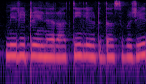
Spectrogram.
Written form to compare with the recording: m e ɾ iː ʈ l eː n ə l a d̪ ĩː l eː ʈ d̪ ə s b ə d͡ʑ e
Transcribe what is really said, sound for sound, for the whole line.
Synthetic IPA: m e ɾ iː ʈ ɾ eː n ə ɾ a t̪ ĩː l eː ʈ d̪ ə s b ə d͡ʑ e

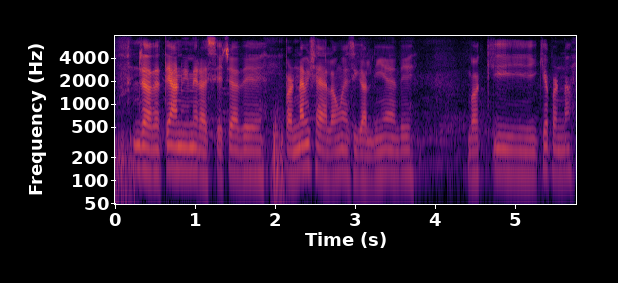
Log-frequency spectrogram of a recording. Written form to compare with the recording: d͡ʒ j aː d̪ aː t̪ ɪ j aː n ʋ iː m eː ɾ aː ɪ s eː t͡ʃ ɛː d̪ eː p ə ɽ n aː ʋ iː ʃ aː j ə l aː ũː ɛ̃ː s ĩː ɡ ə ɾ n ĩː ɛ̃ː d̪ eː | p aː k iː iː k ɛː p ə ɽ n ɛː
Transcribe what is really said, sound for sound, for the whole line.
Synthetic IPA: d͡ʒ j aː d̪ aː t̪ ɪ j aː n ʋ iː m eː ɾ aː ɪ s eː t͡ʃ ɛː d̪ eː p ə ɽ n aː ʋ iː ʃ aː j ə l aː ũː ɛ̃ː s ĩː ɡ ə l n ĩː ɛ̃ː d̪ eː | b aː k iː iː k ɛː p ə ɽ n aː

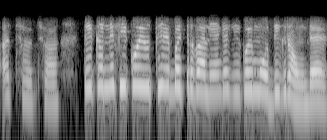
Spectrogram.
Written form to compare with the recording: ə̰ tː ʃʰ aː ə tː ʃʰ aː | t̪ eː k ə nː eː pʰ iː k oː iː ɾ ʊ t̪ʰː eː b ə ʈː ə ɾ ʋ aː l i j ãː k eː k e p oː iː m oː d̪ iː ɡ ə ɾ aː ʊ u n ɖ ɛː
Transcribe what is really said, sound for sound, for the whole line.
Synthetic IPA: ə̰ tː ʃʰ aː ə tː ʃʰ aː | t̪ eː k ə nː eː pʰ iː k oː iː ʊ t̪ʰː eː b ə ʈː ə ɾ ʋ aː l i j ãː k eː k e k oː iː m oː d̪ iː ɡ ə ɾ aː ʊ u ɳ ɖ ɛː

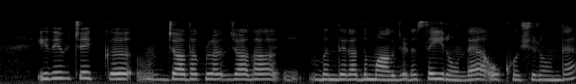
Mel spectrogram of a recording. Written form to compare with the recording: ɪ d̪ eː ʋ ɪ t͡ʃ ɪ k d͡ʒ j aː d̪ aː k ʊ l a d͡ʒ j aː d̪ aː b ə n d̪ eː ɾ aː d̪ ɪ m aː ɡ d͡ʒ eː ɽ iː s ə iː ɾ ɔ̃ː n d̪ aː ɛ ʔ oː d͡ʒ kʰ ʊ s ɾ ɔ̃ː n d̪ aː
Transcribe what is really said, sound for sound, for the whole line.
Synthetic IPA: ɪ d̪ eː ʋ ɪ t͡ʃ ɪ k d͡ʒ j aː d̪ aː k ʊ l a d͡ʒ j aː d̪ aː b ə n d̪ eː ɾ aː d̪ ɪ m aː ɡ d͡ʒ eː ɽ aː s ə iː ɾ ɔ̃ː n d̪ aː ɛ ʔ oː kʰ ʊ ʃ ɾ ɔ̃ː n d̪ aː

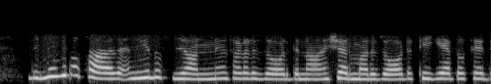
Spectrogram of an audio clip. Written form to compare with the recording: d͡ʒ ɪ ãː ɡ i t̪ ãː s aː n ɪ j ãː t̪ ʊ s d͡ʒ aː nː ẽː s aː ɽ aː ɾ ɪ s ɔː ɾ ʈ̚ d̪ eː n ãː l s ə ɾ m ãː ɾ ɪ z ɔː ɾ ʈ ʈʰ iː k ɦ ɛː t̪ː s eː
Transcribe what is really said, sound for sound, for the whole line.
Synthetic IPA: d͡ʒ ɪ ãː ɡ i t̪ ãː s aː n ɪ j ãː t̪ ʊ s d͡ʒ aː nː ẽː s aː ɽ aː ɾ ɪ z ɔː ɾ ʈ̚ d̪ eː n aː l ʃ ə ɾ m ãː ɾ ɪ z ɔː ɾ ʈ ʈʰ iː k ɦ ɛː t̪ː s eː

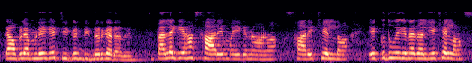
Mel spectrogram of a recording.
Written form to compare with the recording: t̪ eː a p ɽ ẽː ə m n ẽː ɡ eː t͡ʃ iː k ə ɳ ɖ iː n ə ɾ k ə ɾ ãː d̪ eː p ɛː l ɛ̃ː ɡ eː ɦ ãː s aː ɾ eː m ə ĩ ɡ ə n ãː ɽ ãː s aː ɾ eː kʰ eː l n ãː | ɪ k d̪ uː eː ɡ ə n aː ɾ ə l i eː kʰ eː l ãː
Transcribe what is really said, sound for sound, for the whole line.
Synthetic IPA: t̪ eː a p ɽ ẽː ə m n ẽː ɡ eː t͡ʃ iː k ə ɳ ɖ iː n ə ɾ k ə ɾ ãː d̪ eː p ɛː l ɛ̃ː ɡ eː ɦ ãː s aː ɾ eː m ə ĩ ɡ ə n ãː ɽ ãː s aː ɾ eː kʰ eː l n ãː | ɪ k d̪ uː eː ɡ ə n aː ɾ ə l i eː kʰ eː l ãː

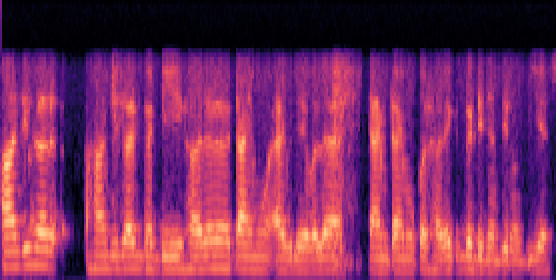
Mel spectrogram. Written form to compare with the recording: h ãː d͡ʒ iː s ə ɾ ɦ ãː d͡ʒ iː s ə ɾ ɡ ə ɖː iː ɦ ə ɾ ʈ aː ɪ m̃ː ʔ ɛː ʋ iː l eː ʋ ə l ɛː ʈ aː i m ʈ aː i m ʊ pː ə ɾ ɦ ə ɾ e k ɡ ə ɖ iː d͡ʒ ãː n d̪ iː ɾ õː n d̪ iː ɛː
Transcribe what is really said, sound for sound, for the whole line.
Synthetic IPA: h ãː d͡ʒ iː s ə ɾ ɦ ãː d͡ʒ iː s ə ɾ ɡ ə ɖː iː ɦ ə ɾ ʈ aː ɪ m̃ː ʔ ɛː ʋ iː l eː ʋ ə l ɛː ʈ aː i m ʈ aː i m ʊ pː ə ɾ ɦ ə ɾ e k ɡ ə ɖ iː d͡ʒ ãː n d̪ iː ɾ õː n d̪ iː ɛː

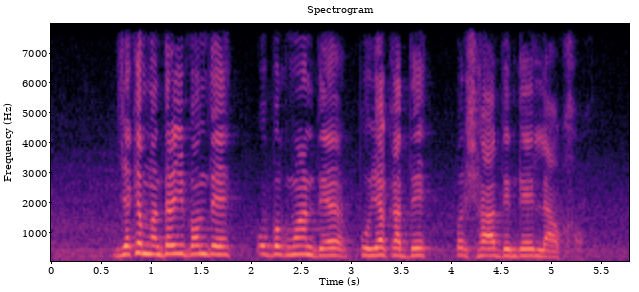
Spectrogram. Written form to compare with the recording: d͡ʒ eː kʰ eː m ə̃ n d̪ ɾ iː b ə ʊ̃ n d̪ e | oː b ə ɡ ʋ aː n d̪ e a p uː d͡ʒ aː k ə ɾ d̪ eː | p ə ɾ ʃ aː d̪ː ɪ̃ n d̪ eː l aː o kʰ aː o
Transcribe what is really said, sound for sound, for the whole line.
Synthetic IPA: d͡ʒ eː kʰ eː m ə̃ n d̪ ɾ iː b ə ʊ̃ n d̪ e | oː b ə ɡ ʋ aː n d̪ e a p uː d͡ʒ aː k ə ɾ d̪ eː | p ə ɾ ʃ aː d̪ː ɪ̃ n d̪ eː l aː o kʰ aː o

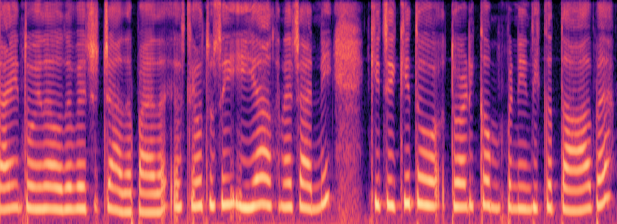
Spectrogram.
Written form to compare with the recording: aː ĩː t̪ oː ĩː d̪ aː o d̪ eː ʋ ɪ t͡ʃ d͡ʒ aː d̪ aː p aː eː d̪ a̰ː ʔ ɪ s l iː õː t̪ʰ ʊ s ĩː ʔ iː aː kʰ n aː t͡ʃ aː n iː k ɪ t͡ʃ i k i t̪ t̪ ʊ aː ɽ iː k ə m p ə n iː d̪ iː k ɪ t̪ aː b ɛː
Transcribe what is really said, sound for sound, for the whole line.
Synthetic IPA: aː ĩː t̪ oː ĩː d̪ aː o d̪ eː ʋ ɪ t͡ʃ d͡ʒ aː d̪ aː p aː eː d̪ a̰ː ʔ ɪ s l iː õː t̪ ʊ s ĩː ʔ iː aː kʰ n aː t͡ʃ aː n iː k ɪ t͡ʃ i k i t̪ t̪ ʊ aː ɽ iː k ə m p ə n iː d̪ iː k ɪ t̪ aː b ɛː

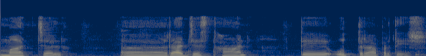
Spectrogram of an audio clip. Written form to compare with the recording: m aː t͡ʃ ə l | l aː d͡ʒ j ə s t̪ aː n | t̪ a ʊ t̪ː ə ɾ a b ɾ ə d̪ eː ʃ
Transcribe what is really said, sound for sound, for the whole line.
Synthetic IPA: m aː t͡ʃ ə l | ɾ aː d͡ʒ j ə s t̪ʰ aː n | t̪ e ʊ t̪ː ə ɾ a p ɾ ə d̪ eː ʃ

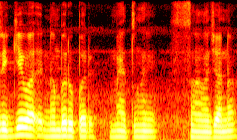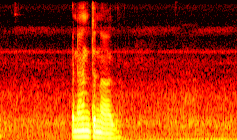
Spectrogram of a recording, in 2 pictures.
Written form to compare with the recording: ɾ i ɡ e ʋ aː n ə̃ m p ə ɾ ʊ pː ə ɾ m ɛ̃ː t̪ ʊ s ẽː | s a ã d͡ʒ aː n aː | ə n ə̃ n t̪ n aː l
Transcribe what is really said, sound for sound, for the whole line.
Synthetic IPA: ɾ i ɡ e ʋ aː n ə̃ m b ə ɾ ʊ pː ə ɾ m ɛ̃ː t̪ ʊ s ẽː | s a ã d͡ʒ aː n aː | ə n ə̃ n t̪ n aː l

